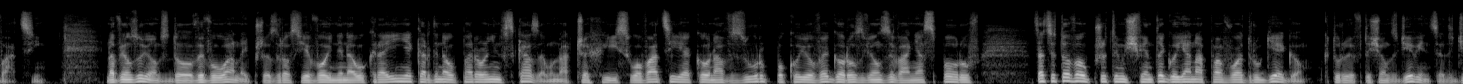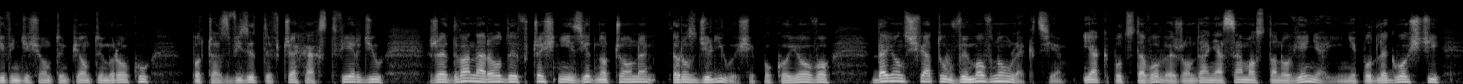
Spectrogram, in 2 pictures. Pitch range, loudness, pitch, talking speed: 95-120 Hz, -24 LUFS, 110 Hz, 115 wpm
